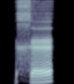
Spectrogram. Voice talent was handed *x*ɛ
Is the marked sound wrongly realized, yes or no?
no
